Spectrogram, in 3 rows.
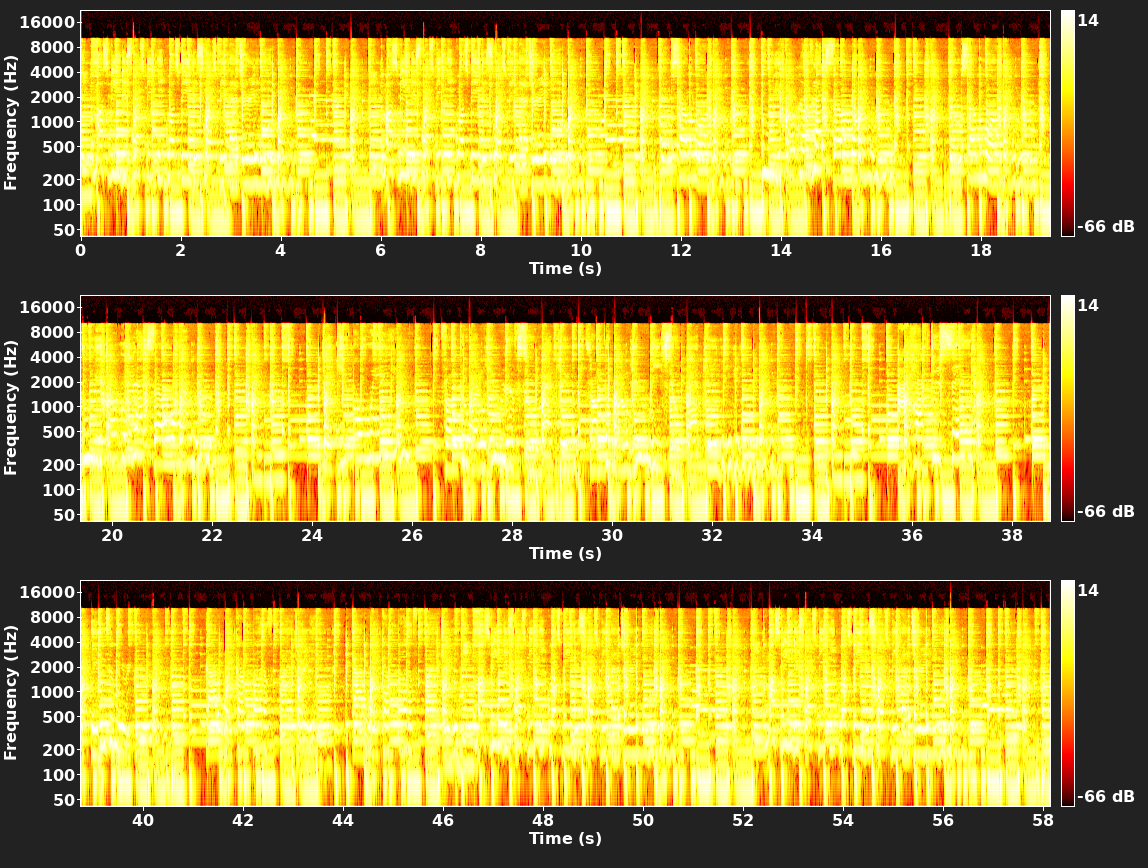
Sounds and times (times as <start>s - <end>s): Music: 0.0s - 58.1s.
